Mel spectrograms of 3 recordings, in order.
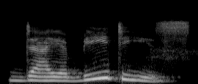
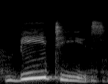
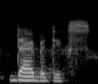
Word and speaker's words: diabetes: we have dong sounds we have trong sounds pronunciation is Diabetes di di diabetes diabetes and how do we pronounce it commonly diabetics H diabetics that is a mispronunciation the correct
